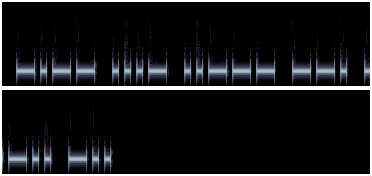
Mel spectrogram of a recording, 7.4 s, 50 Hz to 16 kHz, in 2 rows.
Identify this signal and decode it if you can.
Morse code, heard as a keyed tone, about 21 wpm, 700 Hz. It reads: YV2GLD
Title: DXCC-100 Call Signs - 6 Characters - Repeated 2x - 20wpm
